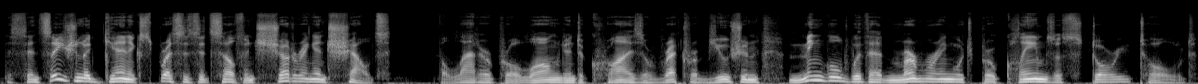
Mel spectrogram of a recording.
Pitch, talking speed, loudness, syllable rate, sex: 110 Hz, 115 wpm, -18 LUFS, 4.1 syllables/s, male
